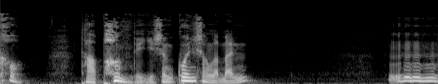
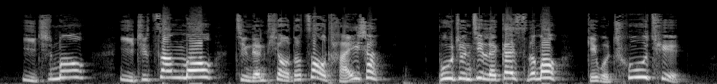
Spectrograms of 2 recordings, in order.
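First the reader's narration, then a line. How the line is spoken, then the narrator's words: Mother suddenly yelling. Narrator (Chinese): 妈妈突然大喊起来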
